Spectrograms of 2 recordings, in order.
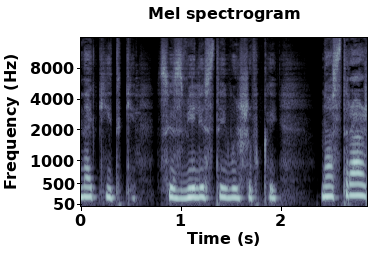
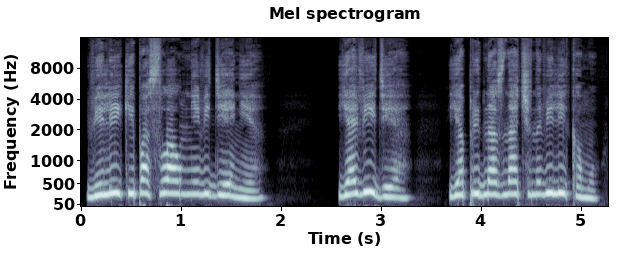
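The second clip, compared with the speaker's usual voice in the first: much louder, higher, defiant; loud proclamation; 4 semitones higher, 8 dB louder than usual. Acted. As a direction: declare it to the whole court. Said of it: "Голос набирает громкость". (громкое дерзкое заявление)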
